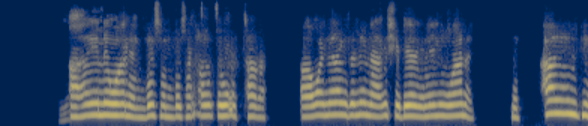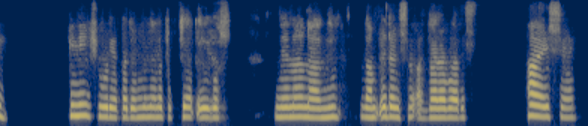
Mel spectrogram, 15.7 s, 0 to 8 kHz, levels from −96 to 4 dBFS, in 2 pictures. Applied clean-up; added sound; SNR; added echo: neural mask model Resemble Enhance denoiser.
